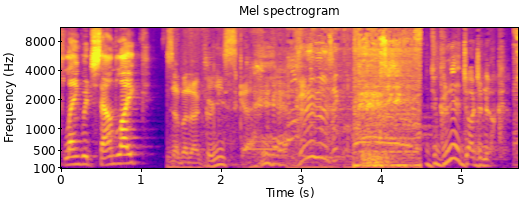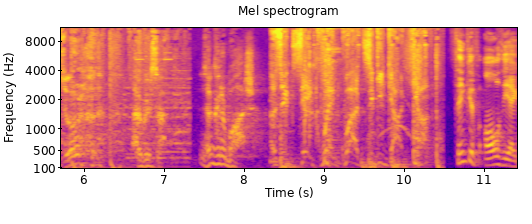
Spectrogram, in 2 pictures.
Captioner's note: Clips of Bonzo speaking Zombie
